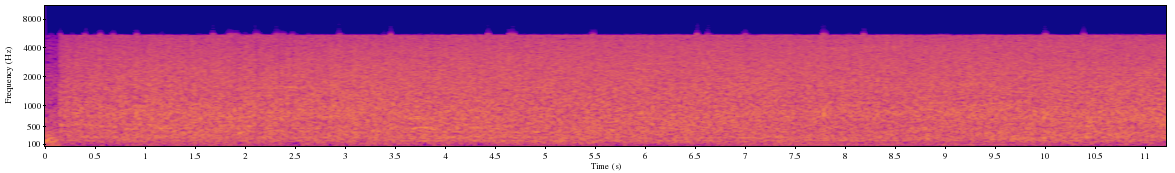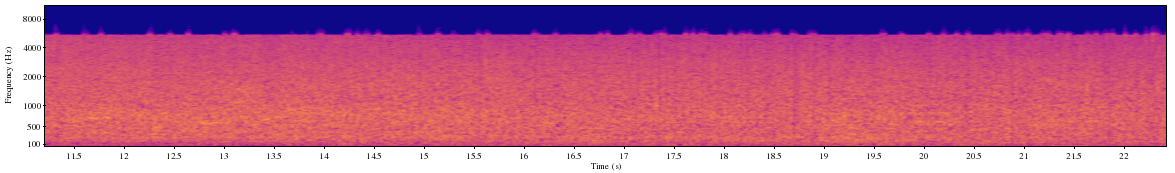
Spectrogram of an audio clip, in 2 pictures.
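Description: Heavy rain pouring steadily, mixed with the rush of floodwater running down a flooded street.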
